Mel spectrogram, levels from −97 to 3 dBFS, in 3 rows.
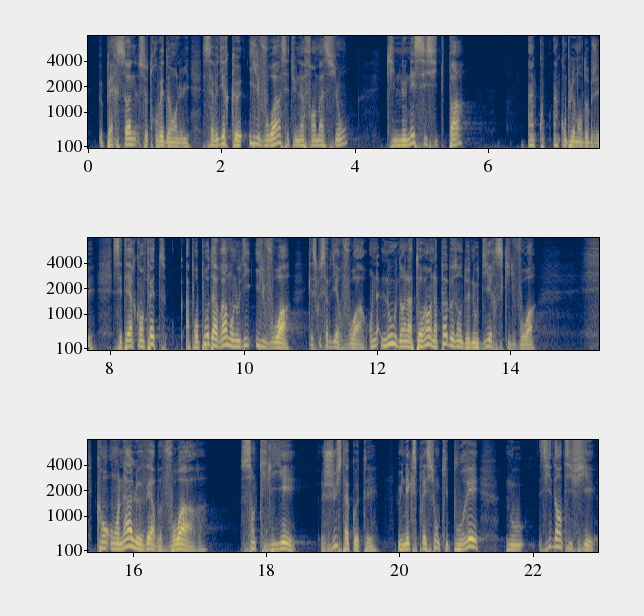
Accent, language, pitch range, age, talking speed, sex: French, French, 115-155 Hz, 50-69, 205 wpm, male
